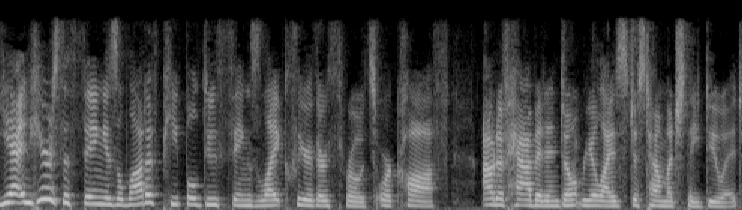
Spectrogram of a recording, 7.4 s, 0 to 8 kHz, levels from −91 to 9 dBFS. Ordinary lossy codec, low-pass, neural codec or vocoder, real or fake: MP3, 64 kbps; 7.2 kHz; none; real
